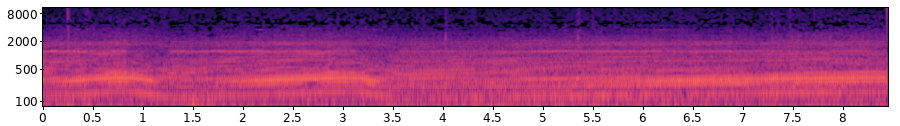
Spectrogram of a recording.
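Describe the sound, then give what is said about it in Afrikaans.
A Jaguar XJR575 engine at full throttle, accelerating on a highway: a loud, steady, low harmonic drone that dips briefly twice early on, then climbs gradually and evenly to the end. “Toe ek binne die geelstreep sonder 'n voertuig in sig voluit wegtrek op die snelweg, was ek binne 10 sekondes by 160. So het dit geklink.”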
